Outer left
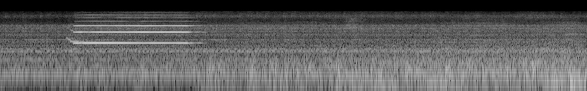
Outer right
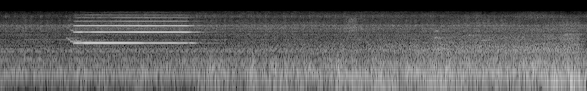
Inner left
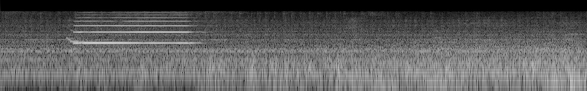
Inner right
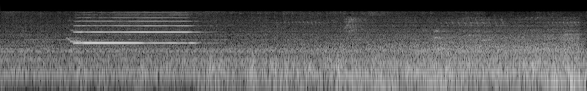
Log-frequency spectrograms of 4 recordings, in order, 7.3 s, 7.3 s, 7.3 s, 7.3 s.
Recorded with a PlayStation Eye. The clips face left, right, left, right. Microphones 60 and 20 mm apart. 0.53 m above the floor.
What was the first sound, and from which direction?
A trumpet, 15° left (ahead or behind).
